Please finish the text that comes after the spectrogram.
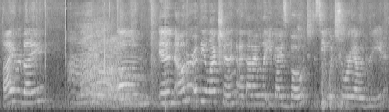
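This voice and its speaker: A woman's voice: high-pitched, moderate pace. A middle-aged woman author chatting casually to a live audience at a reading event. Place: small bar reading room, indoors. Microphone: stand microphone, filmed from the audience. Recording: roomy, noisy bar on event microphone.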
